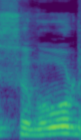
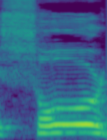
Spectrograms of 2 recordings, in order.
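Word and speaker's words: sword: स्वोर्ड, इसको हम अगर ये कहेंगे तो ये हम गलत बोल रहे हैं, ये स्वोर्ड नहीं है, ये सोर्ड है। डब्ल्यू बिल्कुल साइलेंट है, आप ये समझें डब्ल्यू है ही नहीं, तो ये सीधा सा बनेगा।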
